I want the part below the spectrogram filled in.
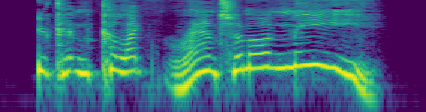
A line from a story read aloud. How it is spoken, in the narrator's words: cried Devine, clutching at a straw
